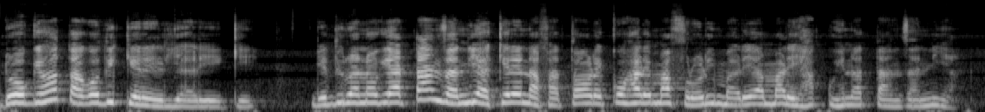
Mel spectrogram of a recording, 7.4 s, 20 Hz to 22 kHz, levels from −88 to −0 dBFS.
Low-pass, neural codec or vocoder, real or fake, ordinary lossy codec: 19.8 kHz; vocoder, 44.1 kHz, 128 mel bands every 256 samples, BigVGAN v2; fake; none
